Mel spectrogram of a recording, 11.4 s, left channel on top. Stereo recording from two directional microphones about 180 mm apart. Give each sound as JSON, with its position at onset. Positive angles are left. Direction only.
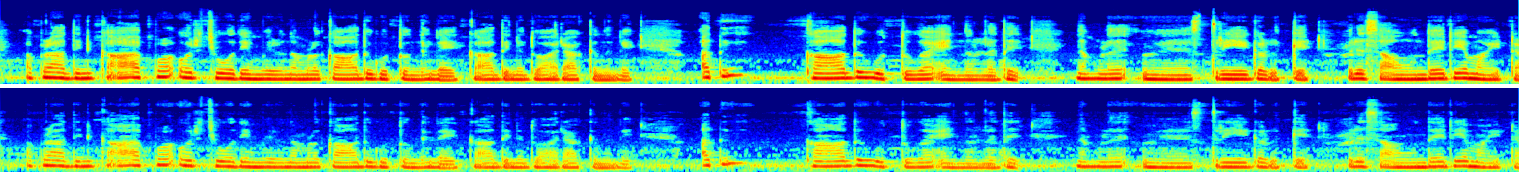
{"t": 0.2, "sound": "a woman's voice", "side_deg": 25}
